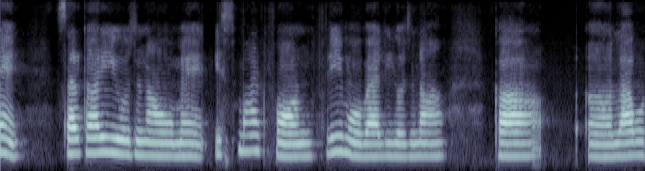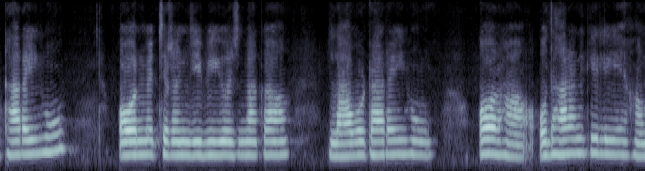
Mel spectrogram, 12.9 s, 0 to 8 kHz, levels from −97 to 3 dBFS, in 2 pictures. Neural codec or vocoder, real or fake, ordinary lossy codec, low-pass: codec, 16 kHz, 4 kbps, FreqCodec, smaller model; fake; none; none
